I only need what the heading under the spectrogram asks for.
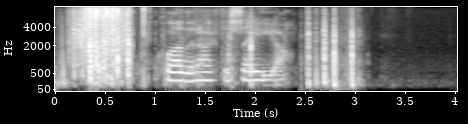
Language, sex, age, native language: Icelandic, female, 10, Icelandic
